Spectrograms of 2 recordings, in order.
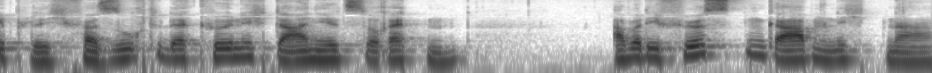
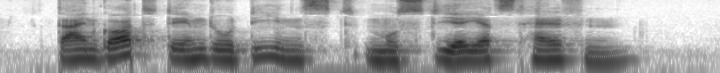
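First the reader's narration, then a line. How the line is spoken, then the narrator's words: Sad. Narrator (German): sagte traurig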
